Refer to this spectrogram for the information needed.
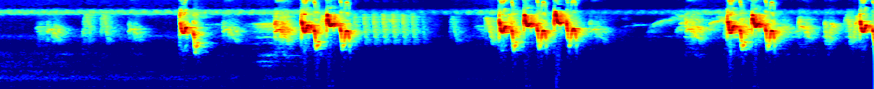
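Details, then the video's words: Bar-winged prinia in the semi-crystal singing style, used to lure other prinias into song: bursts of fast, sharp, descending chirps in quick series, separated by short gaps, with a thin high whistle and softer twitters between. "Ciblek semi Cristal gacor cepat memancing ciblek gacor."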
